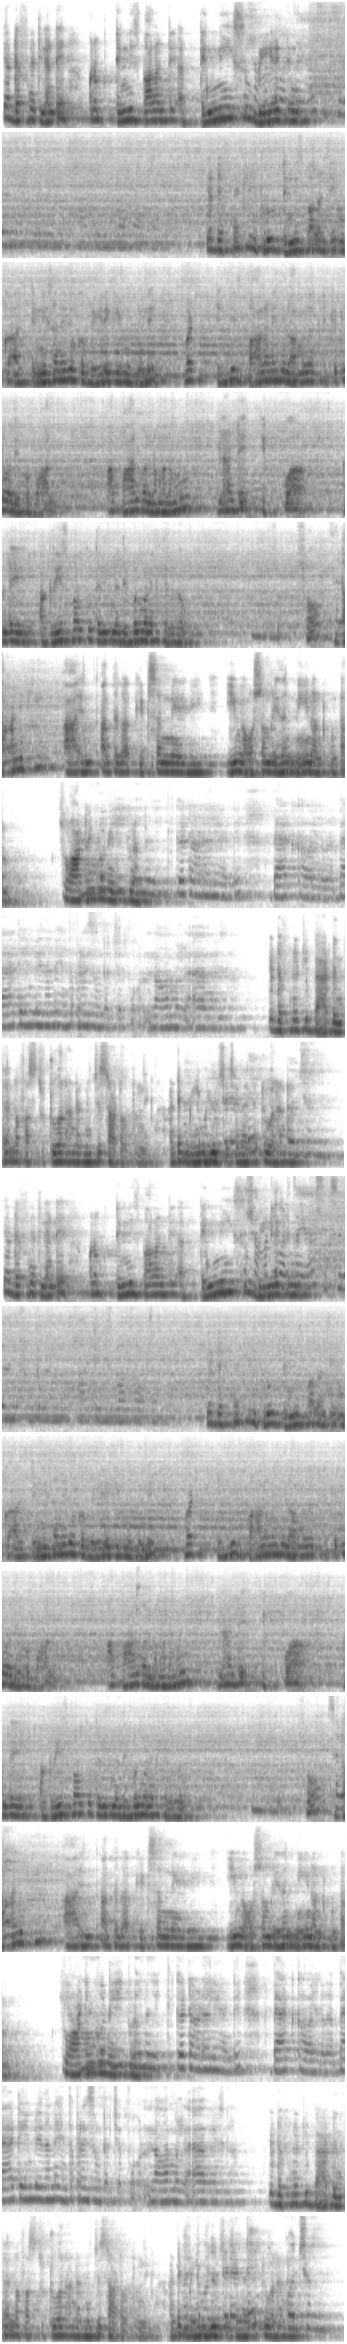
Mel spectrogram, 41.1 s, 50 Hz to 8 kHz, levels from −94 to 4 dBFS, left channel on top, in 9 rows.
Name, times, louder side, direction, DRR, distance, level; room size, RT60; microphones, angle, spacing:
voice 1, 0.0-4.0 7.3-14.5 15.1-16.3 16.6-17.8 18.2-20.8 22.2-27.6 28.2-29.3 35.6-40.5, left 2 dB, 65° left, 8 dB, 1.7 m, -30 dB
voice 2, 3.2-6.7 15.2-15.3 15.6-15.9 21.6-22.0 22.7-23.2 24.2-24.3 28.2-35.1 39.0-40.0 40.4-40.9, right 2 dB, 75° right, 2 dB, 3.0 m, -40 dB
sound 1, 4.1-23.7, left 1 dB, 10° left, 3.2 m, -44 dB
24.0 x 23.5 x 8.0 m, 1.1 s
head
